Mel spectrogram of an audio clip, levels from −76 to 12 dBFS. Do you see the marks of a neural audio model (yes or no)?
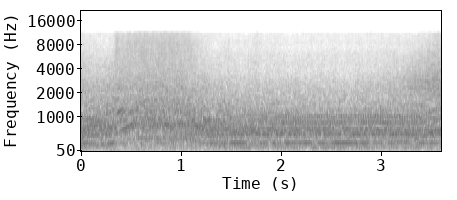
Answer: no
